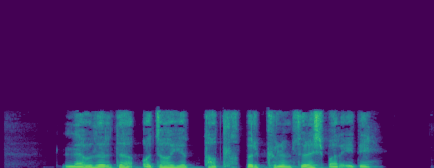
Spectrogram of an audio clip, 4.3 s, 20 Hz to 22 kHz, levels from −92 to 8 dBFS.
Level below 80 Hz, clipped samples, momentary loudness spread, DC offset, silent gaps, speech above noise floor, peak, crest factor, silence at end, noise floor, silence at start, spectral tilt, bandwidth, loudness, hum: -64 dBFS; under 0.1%; 8 LU; under 0.1%; none; 48 dB; -6 dBFS; 16 dB; 0.6 s; -69 dBFS; 0.65 s; -5.5 dB/octave; 8 kHz; -22 LUFS; none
